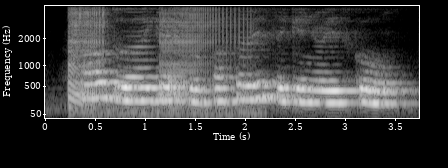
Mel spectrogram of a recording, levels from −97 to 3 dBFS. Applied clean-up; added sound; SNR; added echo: none; Fart; 16 dB; reverberation time 0.9 s.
